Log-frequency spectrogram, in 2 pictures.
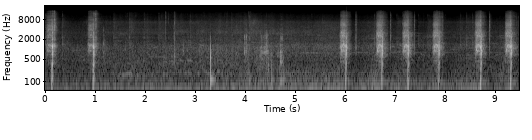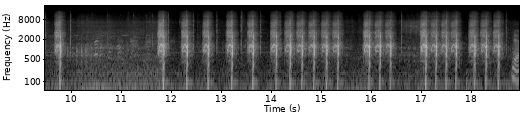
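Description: Airsoft guns fire single sharp snapping shots outdoors during a skirmish game, irregular at first and then in quicker repeated bursts, fairly close and loud, with faint voices in the background.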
